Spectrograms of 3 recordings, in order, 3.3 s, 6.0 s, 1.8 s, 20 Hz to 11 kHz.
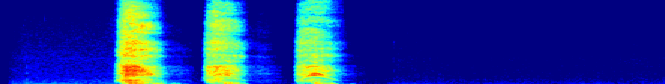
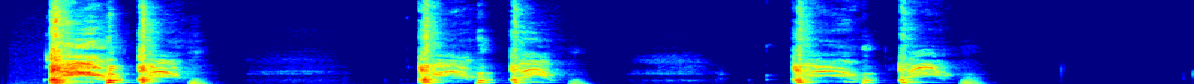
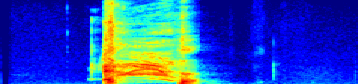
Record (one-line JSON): {"exhalation_length": "3.3 s", "exhalation_amplitude": 29104, "exhalation_signal_mean_std_ratio": 0.26, "three_cough_length": "6.0 s", "three_cough_amplitude": 32768, "three_cough_signal_mean_std_ratio": 0.31, "cough_length": "1.8 s", "cough_amplitude": 32768, "cough_signal_mean_std_ratio": 0.38, "survey_phase": "beta (2021-08-13 to 2022-03-07)", "age": "18-44", "gender": "Male", "wearing_mask": "No", "symptom_none": true, "symptom_onset": "9 days", "smoker_status": "Never smoked", "respiratory_condition_asthma": false, "respiratory_condition_other": false, "recruitment_source": "REACT", "submission_delay": "2 days", "covid_test_result": "Negative", "covid_test_method": "RT-qPCR", "influenza_a_test_result": "Negative", "influenza_b_test_result": "Negative"}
